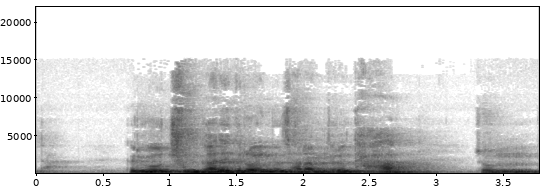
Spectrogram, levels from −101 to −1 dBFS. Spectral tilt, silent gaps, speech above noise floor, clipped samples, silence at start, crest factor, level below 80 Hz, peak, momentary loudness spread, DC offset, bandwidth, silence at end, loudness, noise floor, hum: -8 dB/octave; none; 37 dB; under 0.1%; 0.7 s; 16 dB; -48 dBFS; 0 dBFS; 14 LU; under 0.1%; 13.5 kHz; 0 s; -16 LUFS; -52 dBFS; none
